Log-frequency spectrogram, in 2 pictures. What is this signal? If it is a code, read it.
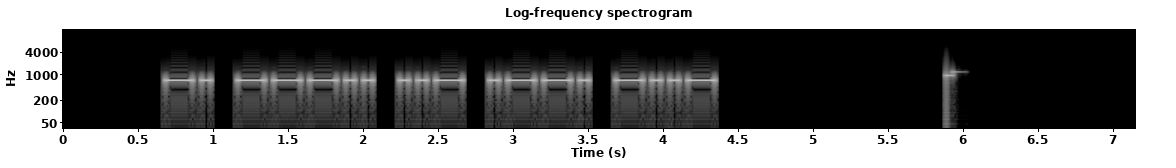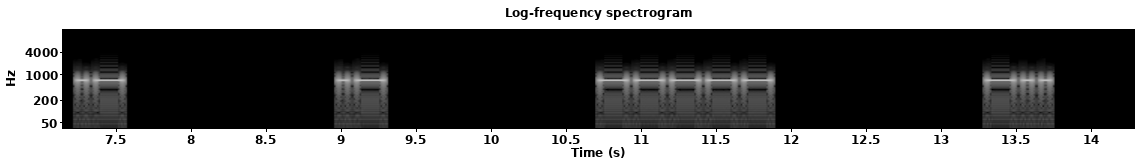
Morse code, heard as a keyed tone, about 20 wpm, spaced as for 9 wpm, 700 Hz. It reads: N8UPX AA0D
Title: USA Call Signs - 5 Characters - 8x Character Spacing - 20wpm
